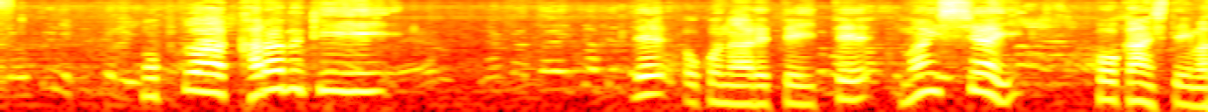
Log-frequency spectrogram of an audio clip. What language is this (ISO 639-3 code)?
jpn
